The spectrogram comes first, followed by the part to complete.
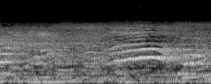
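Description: Children's voices and play noise over background music, with one child's high voice rising and falling about a second in.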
